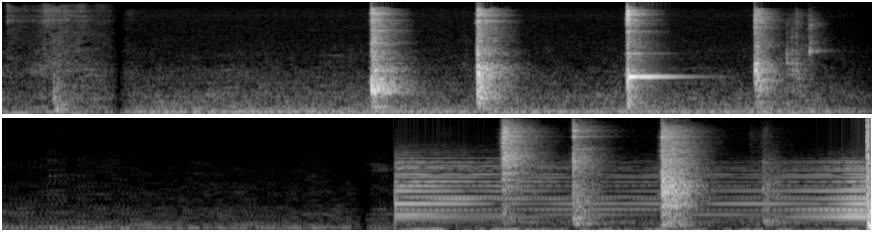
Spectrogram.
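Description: A ping pong ball clicking sharply four times on hard surfaces about half a second apart, the third hit ringing briefly like glass. After a short silence, music with held chords and a few sharp hits comes in near the end.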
